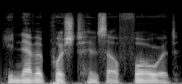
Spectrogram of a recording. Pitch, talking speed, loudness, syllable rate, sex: 95 Hz, 165 wpm, -16 LUFS, 4.5 syllables/s, male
